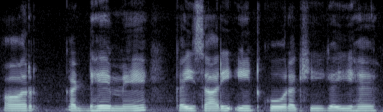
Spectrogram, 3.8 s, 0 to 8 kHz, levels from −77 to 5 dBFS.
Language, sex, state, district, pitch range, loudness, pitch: Hindi, male, Jharkhand, Ranchi, 135-145 Hz, -17 LUFS, 140 Hz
